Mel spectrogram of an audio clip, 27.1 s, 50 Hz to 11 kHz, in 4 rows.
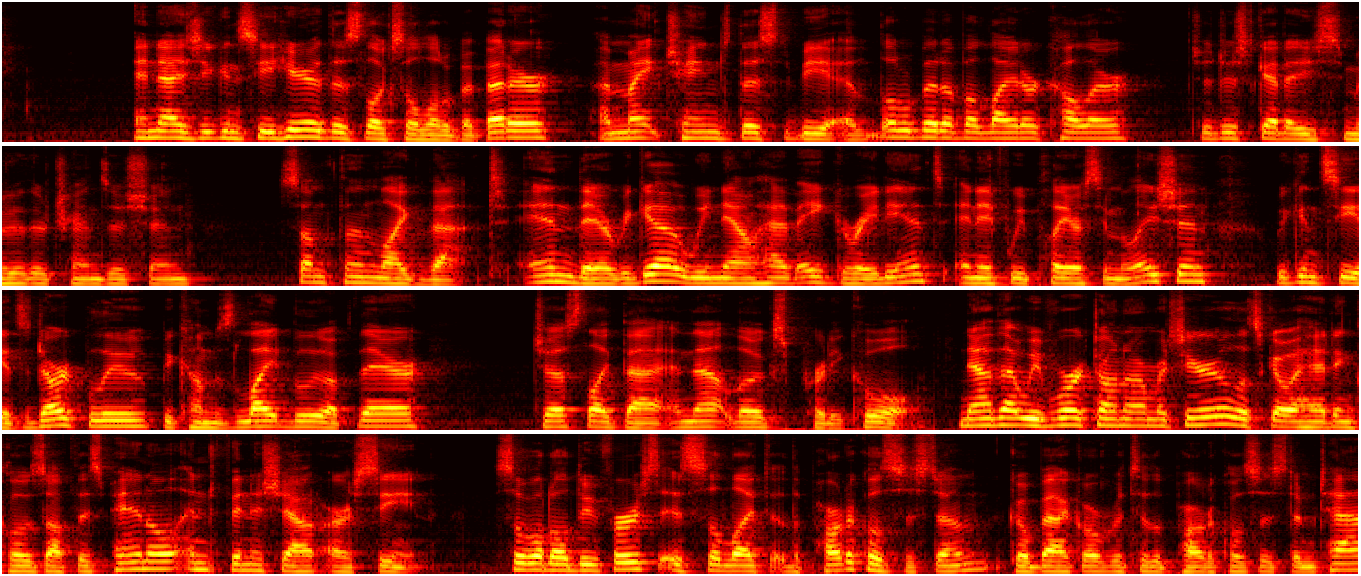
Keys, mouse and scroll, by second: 0.0-1.6 middle drag, 1.6 scroll up 3, 2.5 click, 3.1 click, 11.5 space, 12.0-12.5 scroll down 1, 12.5-13.1 shift+middle drag, 13.1-14.0 scroll down 3, 14.0-15.0 scroll down 4, 15.0-16.8 scroll up 2, 16.8 scroll up 1, 17.3 space, 18.2-21.6 middle drag, 21.6-22.6 drag, 25.7 click.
